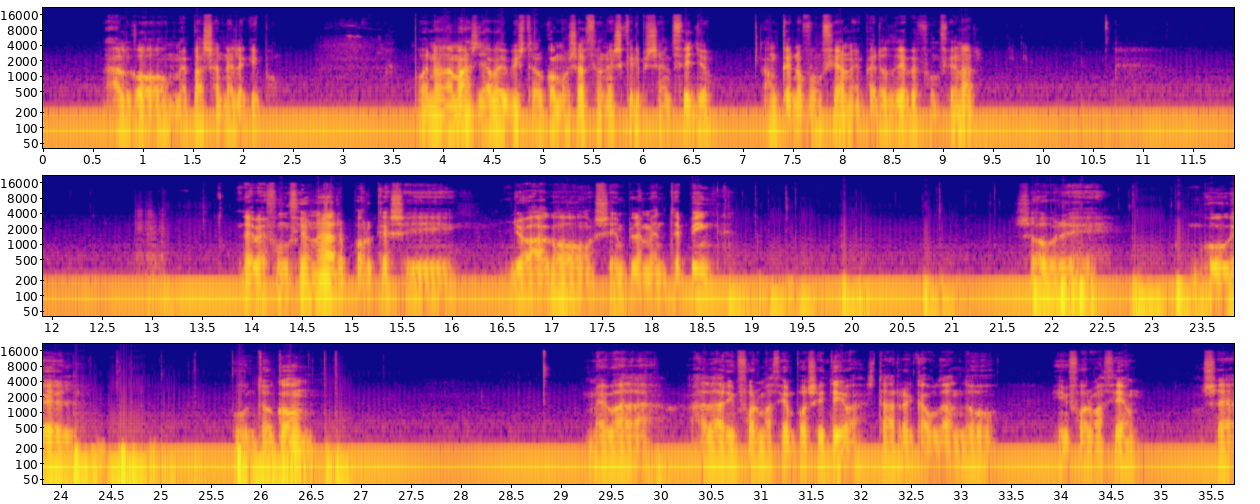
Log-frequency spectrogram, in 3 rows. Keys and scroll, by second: 19.4-21.2 typing, 22.6-27.3 typing, 27.4 Return.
